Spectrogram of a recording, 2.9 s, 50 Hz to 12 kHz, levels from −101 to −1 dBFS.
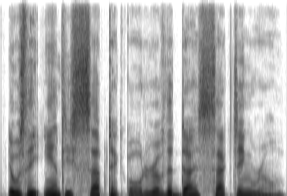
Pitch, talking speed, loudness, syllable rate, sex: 115 Hz, 190 wpm, -18 LUFS, 5.8 syllables/s, male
